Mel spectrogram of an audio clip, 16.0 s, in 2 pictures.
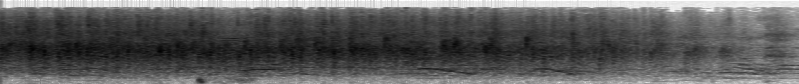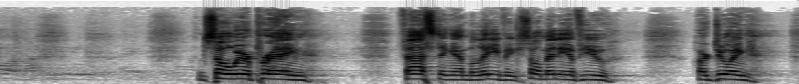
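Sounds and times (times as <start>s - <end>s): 
audience clapping hands: 0.0s - 8.0s
speech: 10.0s - 11.2s, 12.0s - 14.2s, 15.0s - 15.7s.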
